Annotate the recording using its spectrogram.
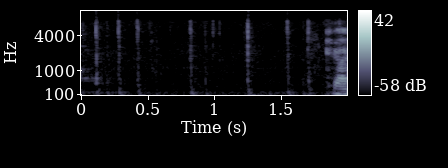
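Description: Computer keyboard typing: an irregular run of quiet key clicks, about a dozen in two seconds.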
